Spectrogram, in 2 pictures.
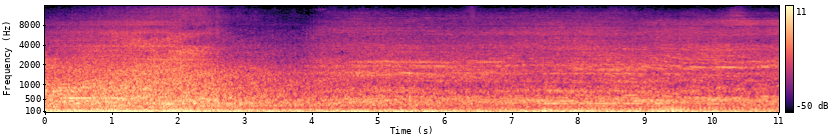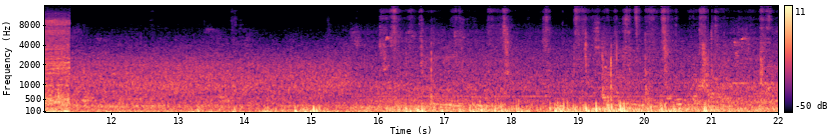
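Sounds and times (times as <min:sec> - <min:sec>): low rumble of passing traffic: 0:00.0 - 0:15.6.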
